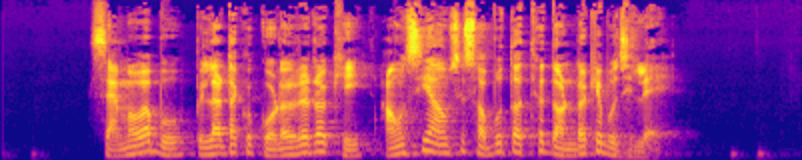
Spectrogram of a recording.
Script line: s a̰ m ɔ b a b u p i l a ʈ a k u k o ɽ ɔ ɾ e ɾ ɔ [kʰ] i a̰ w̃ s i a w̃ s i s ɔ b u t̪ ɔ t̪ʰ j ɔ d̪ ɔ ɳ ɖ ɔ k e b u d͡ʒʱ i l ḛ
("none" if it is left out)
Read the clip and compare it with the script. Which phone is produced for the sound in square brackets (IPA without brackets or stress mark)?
kʰ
